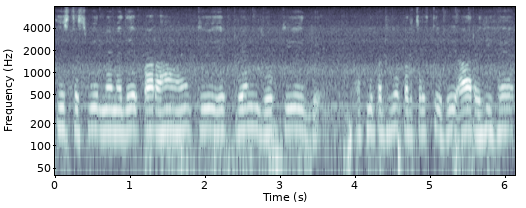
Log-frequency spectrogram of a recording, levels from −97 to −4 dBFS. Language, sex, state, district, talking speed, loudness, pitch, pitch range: Hindi, male, Rajasthan, Bikaner, 185 wpm, -16 LUFS, 155 Hz, 155-160 Hz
